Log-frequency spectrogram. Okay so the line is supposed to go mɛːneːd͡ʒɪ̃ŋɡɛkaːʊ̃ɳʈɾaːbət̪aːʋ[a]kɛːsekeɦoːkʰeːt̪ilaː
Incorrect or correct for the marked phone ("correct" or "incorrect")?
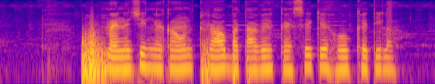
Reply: incorrect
